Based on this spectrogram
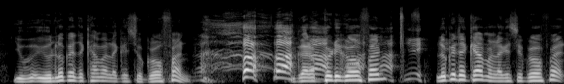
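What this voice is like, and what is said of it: Put-on thick accent. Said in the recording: “he had a very thick accent ... the only way to accurately portray tell the story is to do the accent”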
